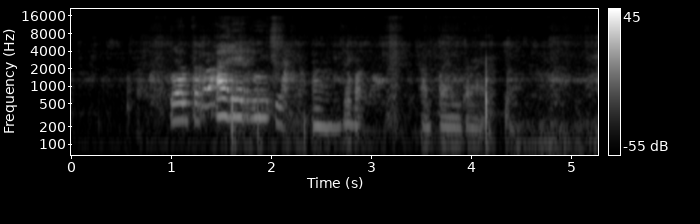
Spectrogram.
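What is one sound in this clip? A young boy talks nearby with animation.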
